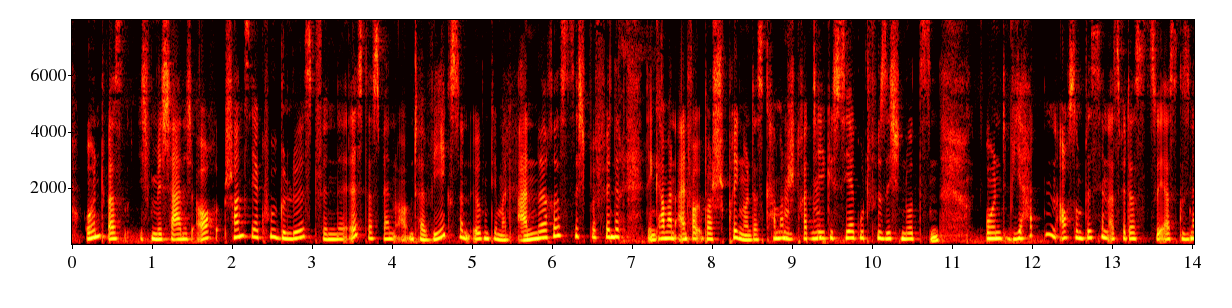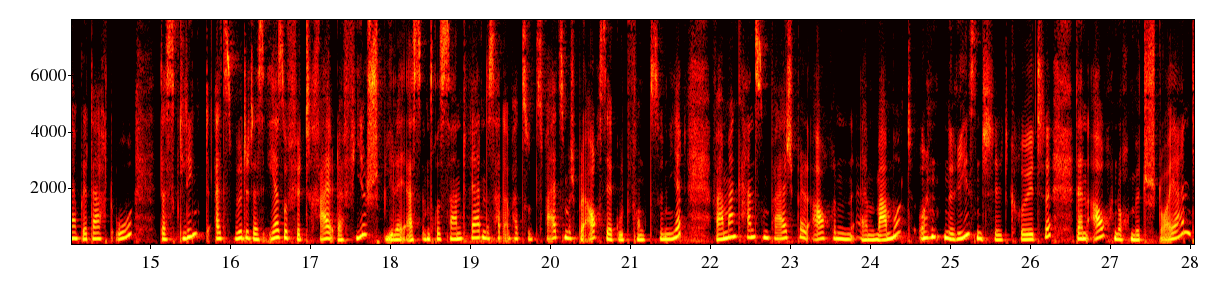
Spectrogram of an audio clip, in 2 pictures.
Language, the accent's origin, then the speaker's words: German; Rhineland-Palatinate, Germany; wir kommen aus der Pfalz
